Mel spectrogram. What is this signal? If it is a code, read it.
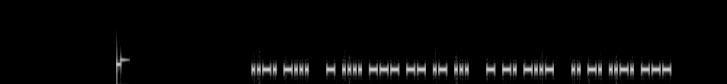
Morse code, heard as a keyed tone, about 41 wpm, 700 Hz. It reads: FB THOMAS TNX INFO
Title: Practice QSO - Exchange 3 - More Info - 45wpm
